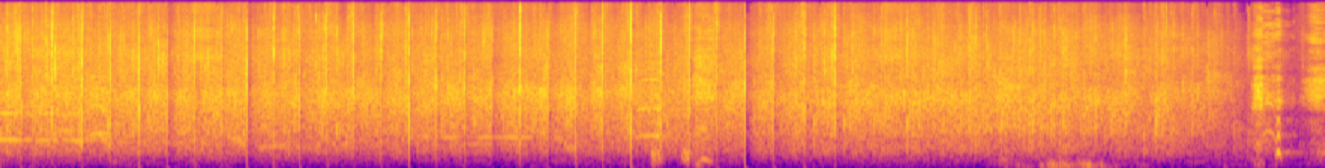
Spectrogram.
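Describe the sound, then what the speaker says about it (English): An audience applauds workers who have stood up, a long steady wash of clapping with sharp individual claps standing out, carrying on for over ten seconds before tapering off amid brief voices. "stand up so we can applaud you"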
